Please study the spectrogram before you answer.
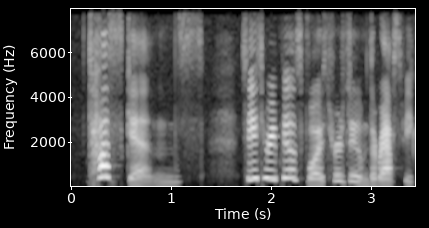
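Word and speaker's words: Tusken: into his own voice tusks Leia made a circling motion with her fingers trying to get him to say the second syllable oh tuskin c3po's voice resumed the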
